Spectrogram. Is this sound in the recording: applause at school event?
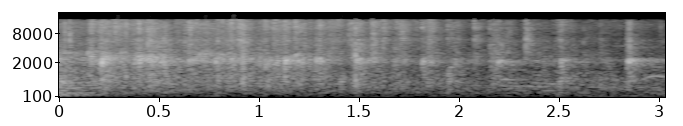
yes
